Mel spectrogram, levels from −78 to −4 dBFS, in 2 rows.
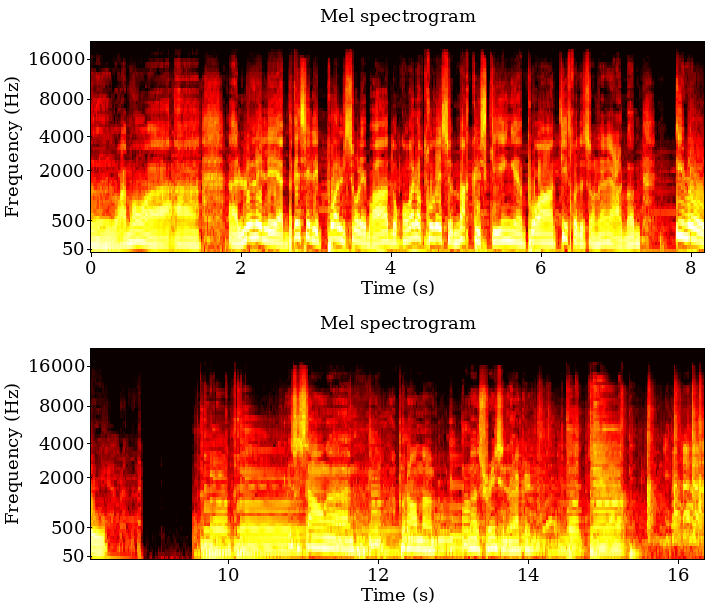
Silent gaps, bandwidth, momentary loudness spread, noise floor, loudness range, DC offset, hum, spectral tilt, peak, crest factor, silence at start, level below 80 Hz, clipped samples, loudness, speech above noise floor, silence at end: none; 17 kHz; 9 LU; -66 dBFS; 4 LU; under 0.1%; none; -6 dB/octave; -2 dBFS; 12 dB; 0 s; -32 dBFS; under 0.1%; -14 LUFS; 53 dB; 0 s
